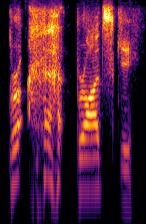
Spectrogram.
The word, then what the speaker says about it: Brodsky: Brodsky.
